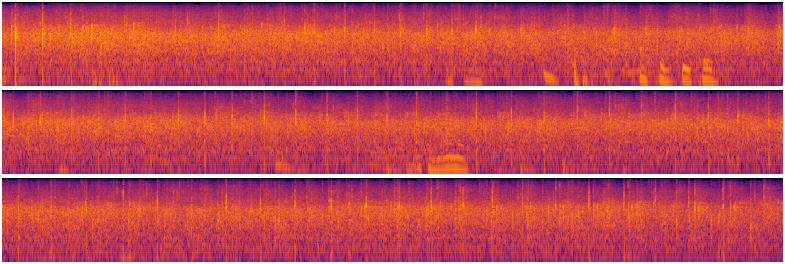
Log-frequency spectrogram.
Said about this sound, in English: Can we real quick give them a round of applause for what they're doing in our community?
